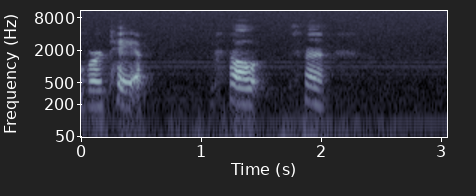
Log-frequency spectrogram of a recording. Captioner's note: stammering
